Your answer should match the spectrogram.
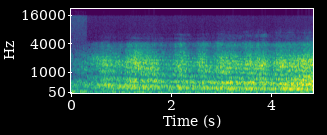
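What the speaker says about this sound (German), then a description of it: "Flugzeug" An airplane flies overhead through morning fog, a steady broad jet-engine roar that holds loud and even for the whole stretch, no voices.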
